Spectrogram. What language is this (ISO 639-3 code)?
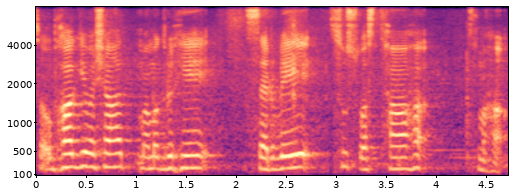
san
